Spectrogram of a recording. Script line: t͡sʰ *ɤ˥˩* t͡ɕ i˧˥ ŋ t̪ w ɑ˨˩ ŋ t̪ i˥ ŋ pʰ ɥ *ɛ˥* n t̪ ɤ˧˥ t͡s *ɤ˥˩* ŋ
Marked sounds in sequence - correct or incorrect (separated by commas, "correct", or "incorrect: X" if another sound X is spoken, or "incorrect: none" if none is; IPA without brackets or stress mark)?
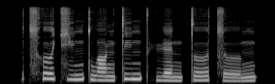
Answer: incorrect: ɤ˥, incorrect: ɛ˨˩, incorrect: ɤ˨˩˦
